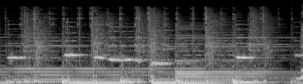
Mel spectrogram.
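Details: Loud melodic background music with flute-like notes and a low bass line, no animal voice present.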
